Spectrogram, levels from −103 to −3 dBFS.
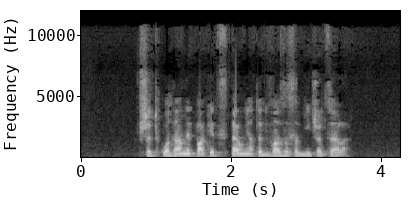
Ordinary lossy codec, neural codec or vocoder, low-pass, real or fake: AAC, 32 kbps; autoencoder, 48 kHz, 128 numbers a frame, DAC-VAE, trained on Japanese speech; 10.8 kHz; fake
